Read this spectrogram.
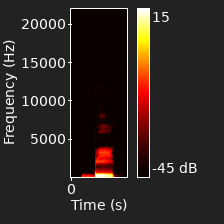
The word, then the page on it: bit: mpur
